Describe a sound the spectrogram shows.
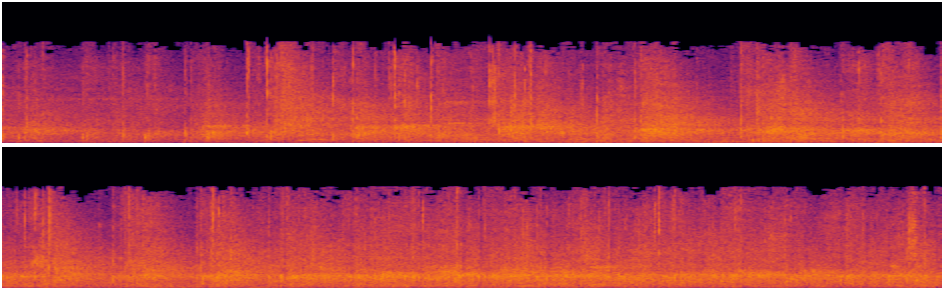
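A crowd cheers and claps loudly in a large echoing gym.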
